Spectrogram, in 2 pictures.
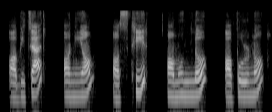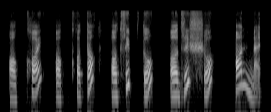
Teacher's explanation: নেতিবাচক শব্দের শুরুতে অধনি থাকার কারণে আমরা উচ্চারণ করব অ এর মত।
